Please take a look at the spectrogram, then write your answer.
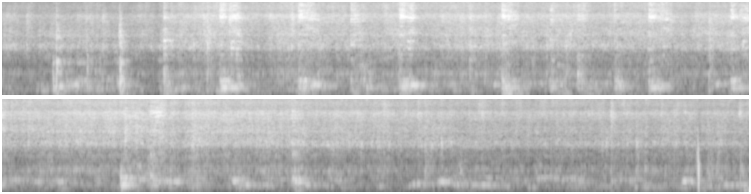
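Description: Crushed garlic sizzles in a hot pan while a utensil scrapes and stirs it in a quick, irregular rhythm of clacks over a continuous frying hiss.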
